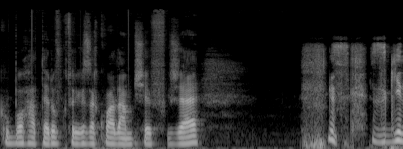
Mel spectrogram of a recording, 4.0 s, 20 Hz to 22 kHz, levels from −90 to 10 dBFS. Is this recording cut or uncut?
cut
